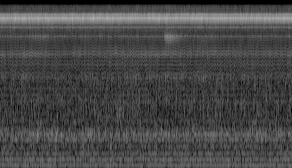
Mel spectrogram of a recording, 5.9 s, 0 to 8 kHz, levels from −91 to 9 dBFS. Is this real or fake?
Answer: fake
